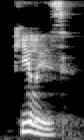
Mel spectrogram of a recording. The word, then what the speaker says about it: Keighley: Jeff Keighley's. Keighley's? Knightley's? How do you pronounce his last name? – Keighley. – Keighley? – Yeah.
